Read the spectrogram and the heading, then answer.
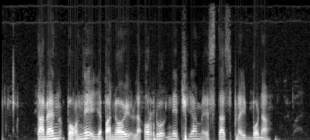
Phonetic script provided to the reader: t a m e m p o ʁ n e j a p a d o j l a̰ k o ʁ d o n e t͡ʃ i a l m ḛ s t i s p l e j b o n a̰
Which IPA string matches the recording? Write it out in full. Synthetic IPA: t a m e n p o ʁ n e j a p a n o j l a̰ ʔ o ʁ d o n e t͡ʃ i a m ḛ s t a s p l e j b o n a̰

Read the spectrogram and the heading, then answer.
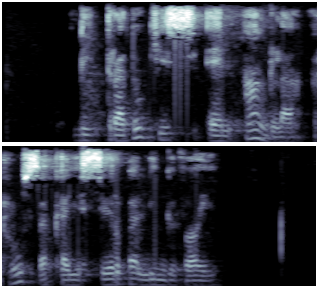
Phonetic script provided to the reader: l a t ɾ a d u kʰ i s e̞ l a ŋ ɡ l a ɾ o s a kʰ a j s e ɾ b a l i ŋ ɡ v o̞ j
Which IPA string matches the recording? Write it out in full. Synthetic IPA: l i t ɾ a d u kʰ i s e̞ l a ŋ ɡ l a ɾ u s a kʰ a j s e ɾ b a l i ŋ ɡ v o̞ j

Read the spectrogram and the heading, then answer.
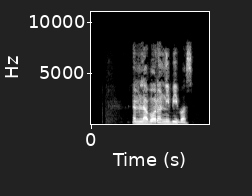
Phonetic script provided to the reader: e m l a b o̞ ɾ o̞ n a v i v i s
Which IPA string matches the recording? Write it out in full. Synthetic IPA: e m l a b o̞ ɾ o̞ n i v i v a s

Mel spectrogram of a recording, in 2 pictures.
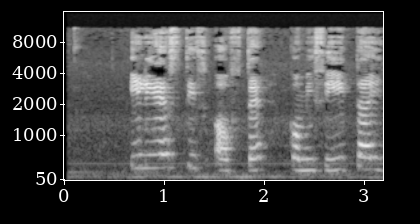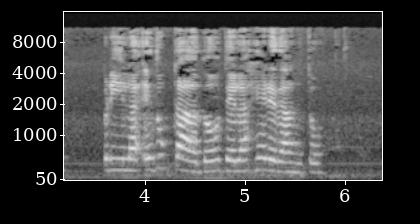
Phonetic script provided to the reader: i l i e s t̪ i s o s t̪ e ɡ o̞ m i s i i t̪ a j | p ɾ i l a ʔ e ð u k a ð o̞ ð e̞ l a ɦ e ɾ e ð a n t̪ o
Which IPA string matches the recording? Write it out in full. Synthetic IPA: i l i e s t̪ i s o f t̪ e k o̞ m i s i i t̪ a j | p ɾ i l a ʔ e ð u k a ð o̞ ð e̞ l a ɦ e ɾ e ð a n t̪ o

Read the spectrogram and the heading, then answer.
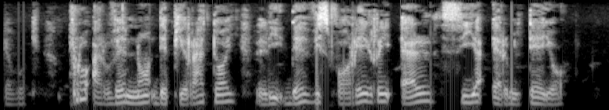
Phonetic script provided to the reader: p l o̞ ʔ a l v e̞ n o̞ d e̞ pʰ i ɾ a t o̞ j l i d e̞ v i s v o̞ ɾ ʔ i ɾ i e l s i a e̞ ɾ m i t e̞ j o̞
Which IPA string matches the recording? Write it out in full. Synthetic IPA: p ɾ o̞ ʔ a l v e̞ n o̞ d e̞ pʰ i ɾ a t o̞ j l i d e̞ v i s f o̞ ɾ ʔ i ɾ i e l s i a e̞ ɾ m i t e̞ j o̞

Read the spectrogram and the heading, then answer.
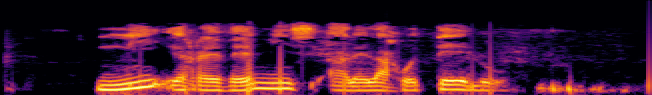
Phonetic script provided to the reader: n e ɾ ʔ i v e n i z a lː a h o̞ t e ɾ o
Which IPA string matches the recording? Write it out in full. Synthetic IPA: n i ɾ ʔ e v e n i s a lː a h o̞ t e l o

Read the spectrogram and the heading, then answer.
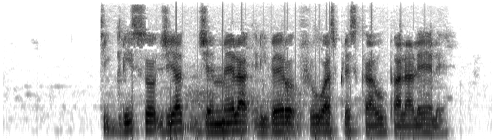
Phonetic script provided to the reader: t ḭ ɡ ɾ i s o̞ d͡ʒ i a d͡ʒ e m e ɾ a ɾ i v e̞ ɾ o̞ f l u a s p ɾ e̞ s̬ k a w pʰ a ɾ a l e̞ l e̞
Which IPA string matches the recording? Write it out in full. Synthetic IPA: t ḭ ɡ ɾ i s o̞ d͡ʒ i a d͡ʒ e m e l a ɾ i v e̞ ɾ o̞ f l u a s p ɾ e̞ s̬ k a w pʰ a ɾ a l e̞ l e̞

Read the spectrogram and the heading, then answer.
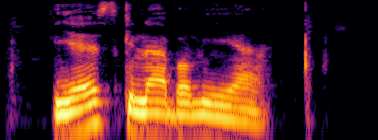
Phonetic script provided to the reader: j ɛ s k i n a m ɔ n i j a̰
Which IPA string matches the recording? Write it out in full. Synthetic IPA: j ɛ s k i n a b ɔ m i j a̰

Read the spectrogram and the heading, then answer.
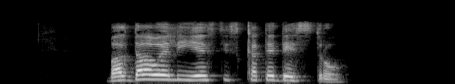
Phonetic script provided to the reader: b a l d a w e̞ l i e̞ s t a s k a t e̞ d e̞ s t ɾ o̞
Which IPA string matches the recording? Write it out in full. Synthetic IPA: b a l d a w e̞ l i e̞ s t i s k a t e̞ d e̞ s t ɾ o̞

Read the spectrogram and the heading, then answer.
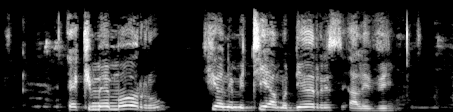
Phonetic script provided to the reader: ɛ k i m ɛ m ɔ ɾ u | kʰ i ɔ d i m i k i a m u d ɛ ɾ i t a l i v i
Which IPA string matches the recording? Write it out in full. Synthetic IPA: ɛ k i m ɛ m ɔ ɾ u | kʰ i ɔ n i m i t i a m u d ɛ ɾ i s a l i v i

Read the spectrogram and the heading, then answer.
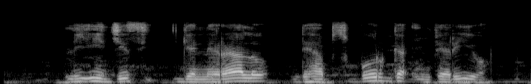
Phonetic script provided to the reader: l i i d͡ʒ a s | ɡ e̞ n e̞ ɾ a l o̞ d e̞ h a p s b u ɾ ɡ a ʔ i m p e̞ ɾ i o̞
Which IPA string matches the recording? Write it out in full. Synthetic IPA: l i i d͡ʒ i s | ɡ e̞ n e̞ ɾ a l o̞ d e̞ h a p s b u ɾ ɡ a ʔ i m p e̞ ɾ i o̞

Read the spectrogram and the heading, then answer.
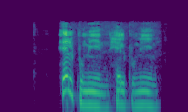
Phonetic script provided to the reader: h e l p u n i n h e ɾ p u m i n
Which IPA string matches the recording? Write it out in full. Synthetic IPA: h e l p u m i n h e l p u m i n

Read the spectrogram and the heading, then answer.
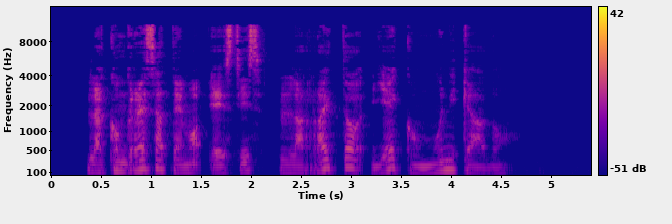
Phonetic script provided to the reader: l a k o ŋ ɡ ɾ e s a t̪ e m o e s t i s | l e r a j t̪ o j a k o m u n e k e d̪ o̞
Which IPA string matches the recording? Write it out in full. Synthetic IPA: l a k o ŋ ɡ ɾ e s a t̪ e m o e s t i s | l a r a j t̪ o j e k o m u n i k a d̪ o̞

